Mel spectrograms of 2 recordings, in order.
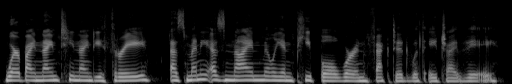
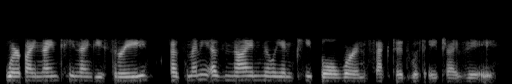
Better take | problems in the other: first | phone-call audio; poor line; nothing above 3 kHz

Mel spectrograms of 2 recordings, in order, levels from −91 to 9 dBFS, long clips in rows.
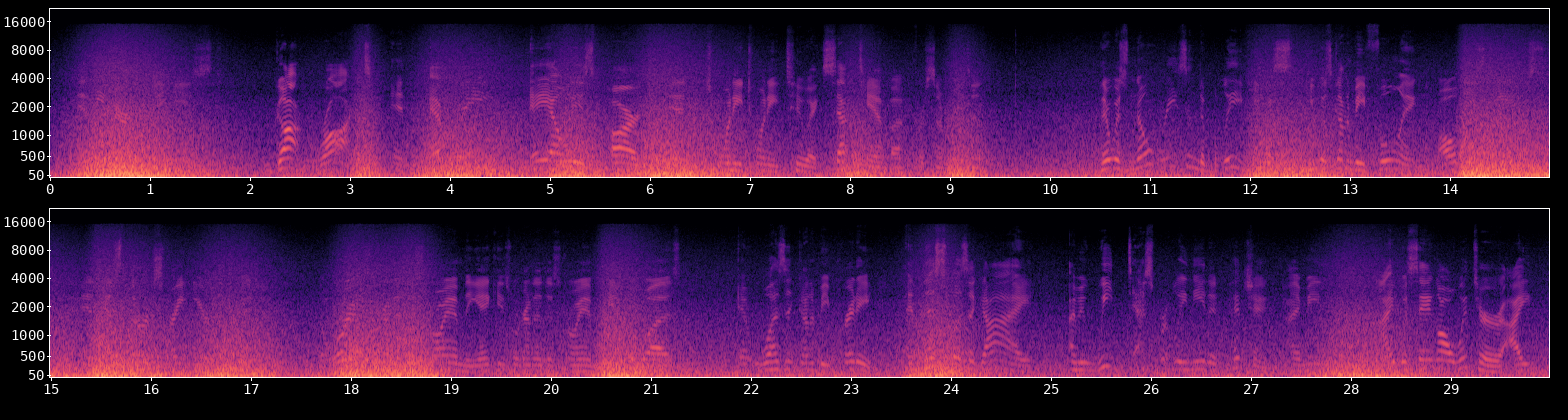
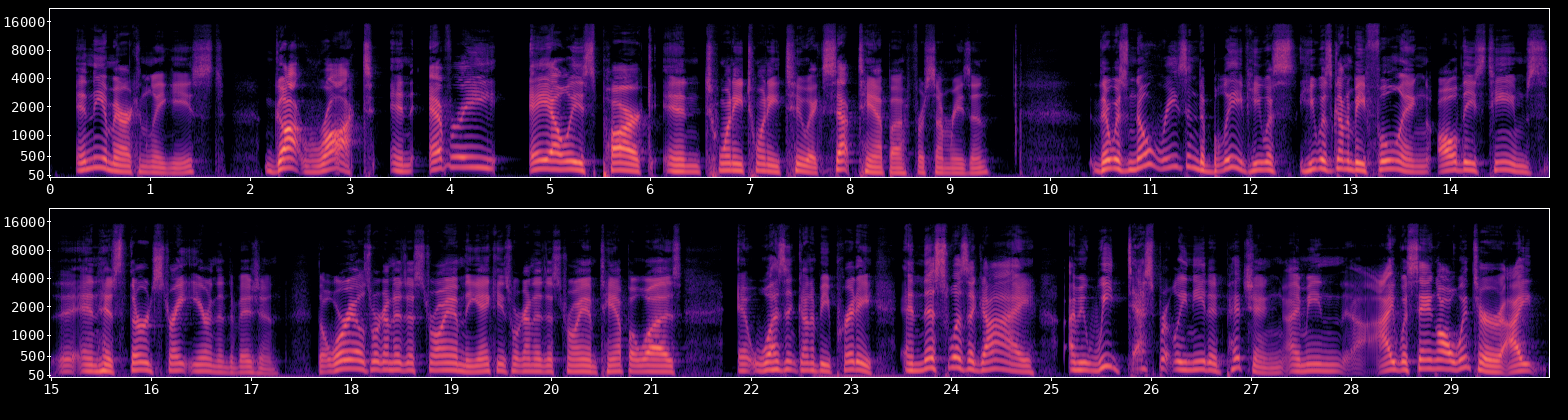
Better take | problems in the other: second | wind noise on the microphone; heavy; 3 dB above the speech

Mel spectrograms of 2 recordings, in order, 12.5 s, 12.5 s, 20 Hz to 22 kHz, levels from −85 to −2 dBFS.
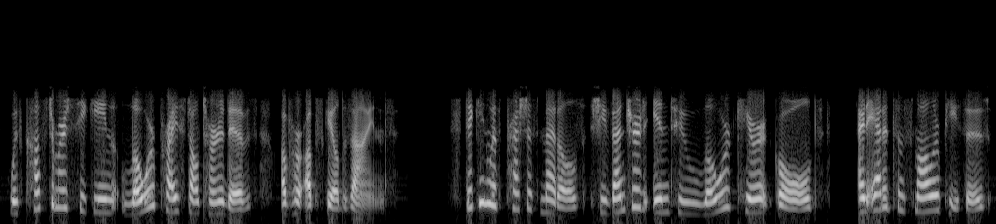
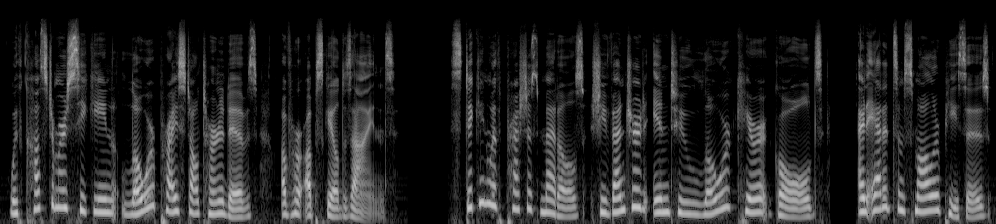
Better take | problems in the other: second | phone-call audio

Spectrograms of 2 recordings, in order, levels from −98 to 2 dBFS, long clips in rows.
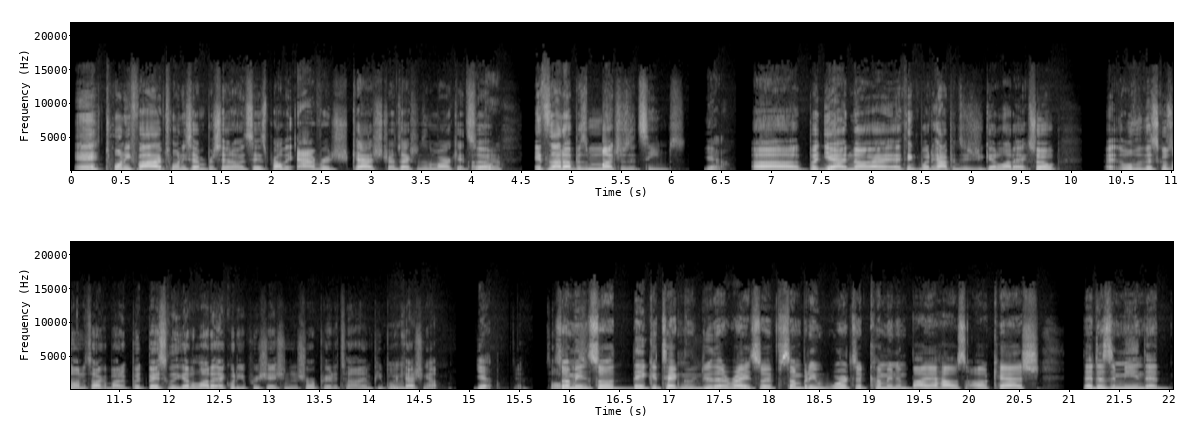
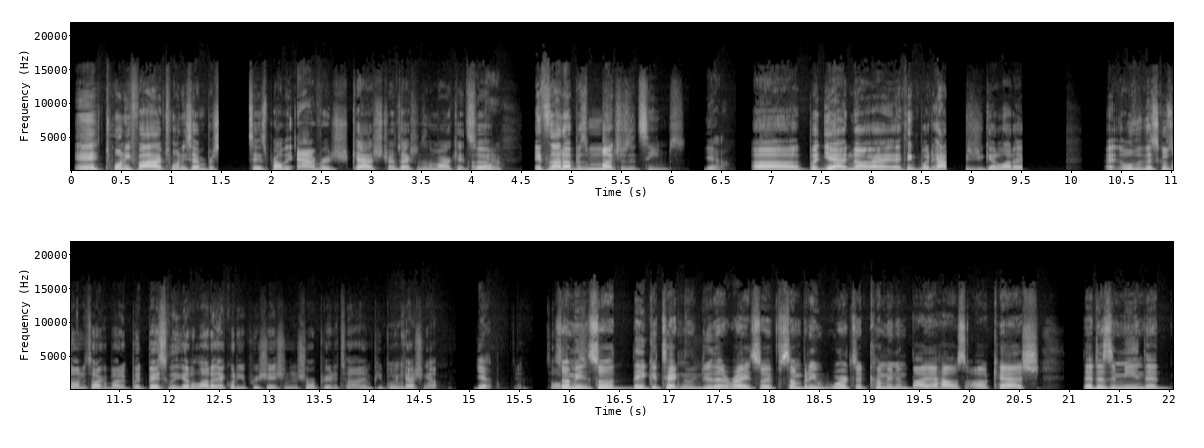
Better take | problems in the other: first | audio cutting out; at 1.5 s, at 9 s and at 9.5 s

